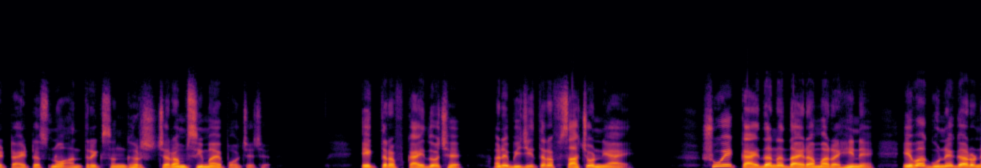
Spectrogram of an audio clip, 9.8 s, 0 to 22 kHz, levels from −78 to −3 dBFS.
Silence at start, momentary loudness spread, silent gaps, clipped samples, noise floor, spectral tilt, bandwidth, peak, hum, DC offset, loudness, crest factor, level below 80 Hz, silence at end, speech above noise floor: 0 s; 10 LU; none; under 0.1%; -69 dBFS; -6 dB/octave; 12 kHz; -4 dBFS; none; under 0.1%; -20 LUFS; 16 dB; -50 dBFS; 0 s; 50 dB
